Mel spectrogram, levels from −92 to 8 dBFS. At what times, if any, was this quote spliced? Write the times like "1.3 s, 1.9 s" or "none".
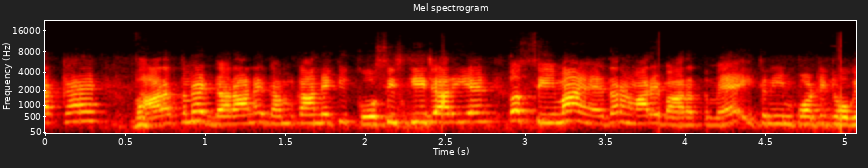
2.8 s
